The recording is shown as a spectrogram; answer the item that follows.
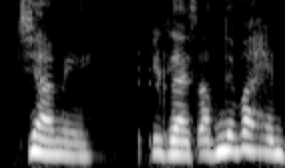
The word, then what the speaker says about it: Djiame: I've heard many people try to pronounce it. They either call me DJam, they call me, Uh-huh. they call me um Jamyu. All manner of things, so I mean I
